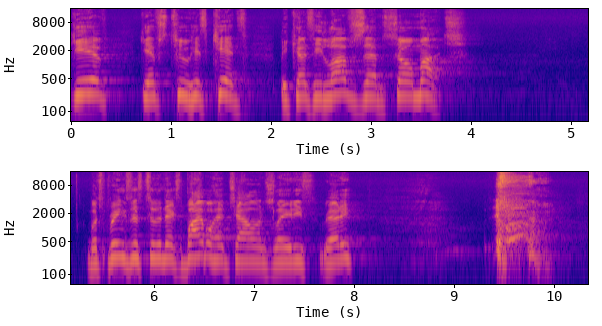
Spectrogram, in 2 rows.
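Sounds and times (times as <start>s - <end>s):
speech: 0.0s - 4.0s, 5.3s - 8.1s
harsh cough: 9.3s - 10.2s.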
